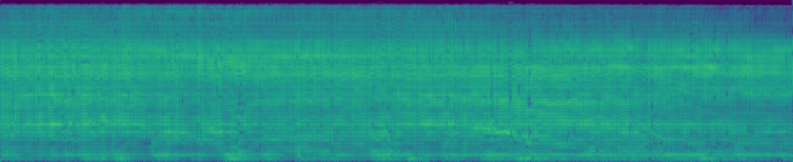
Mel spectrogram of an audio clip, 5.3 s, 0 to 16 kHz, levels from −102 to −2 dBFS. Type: remade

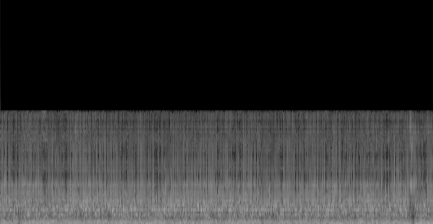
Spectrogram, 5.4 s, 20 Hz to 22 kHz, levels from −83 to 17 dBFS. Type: remade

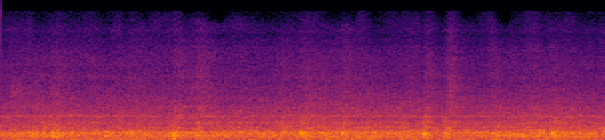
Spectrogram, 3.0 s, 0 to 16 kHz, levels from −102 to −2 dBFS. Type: remade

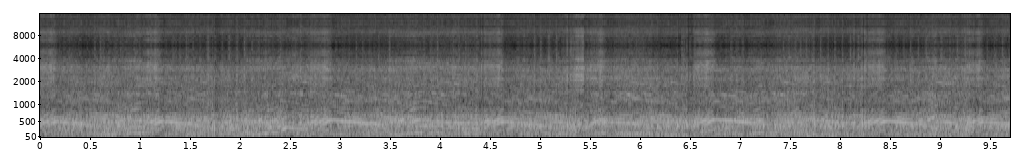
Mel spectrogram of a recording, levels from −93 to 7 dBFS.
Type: remade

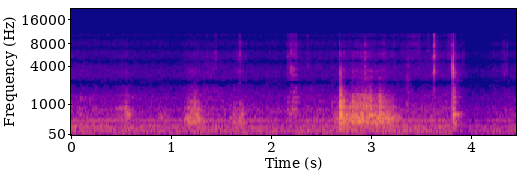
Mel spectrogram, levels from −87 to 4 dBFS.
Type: remade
